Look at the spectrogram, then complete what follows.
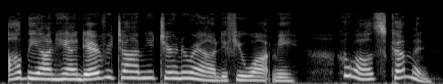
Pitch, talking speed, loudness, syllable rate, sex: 245 Hz, 215 wpm, -17 LUFS, 5.3 syllables/s, female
